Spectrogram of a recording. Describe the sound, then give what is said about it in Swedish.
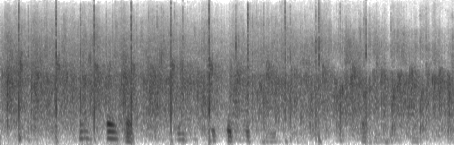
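Audience applause after a speaker at a public talk on Turkey in Stockholm: steady, dense clapping from many hands that continues throughout, fairly faint. “I think you deserve a big applause for being here with us.”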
